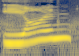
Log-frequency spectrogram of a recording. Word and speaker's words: Æon: Is it Eon or Aeon? A-E-O-N. You pronounce it Eon, but it's an A-E. I can't remember what the letter's actually called, but it's like an A-E combination letter.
